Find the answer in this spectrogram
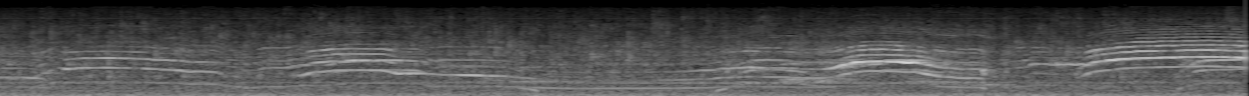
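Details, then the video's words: Domestic cat, a female in heat, vocalizing heavily: a string of wavering, rich-toned meows, some short and arched, others long and sliding down into a low moan, swelling to loud wails toward the end. "SOM de GATO no cio - Barulho de GATA no cio Gatos miando"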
